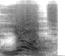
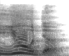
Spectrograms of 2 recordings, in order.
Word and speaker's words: Yod: On va prendre la lettre Yod. Yod. On peut lire aussi Yud. Yod. Yud. Voilà.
